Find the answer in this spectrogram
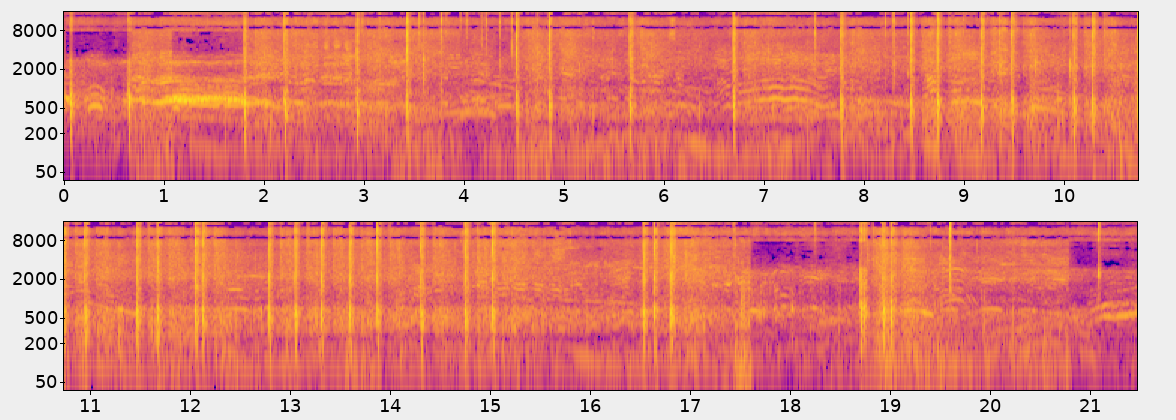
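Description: A group of people clapping in rhythm, sharp claps a couple of times a second, over shouting and chanting voices; the voices are loudest in the first two seconds.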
